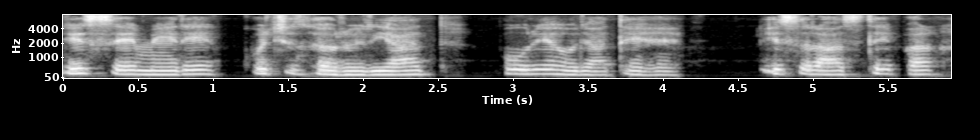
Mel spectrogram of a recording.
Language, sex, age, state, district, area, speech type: Urdu, female, 30-45, Uttar Pradesh, Lucknow, urban, spontaneous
